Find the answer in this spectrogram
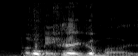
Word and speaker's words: Pokegama: So one thing, the GPS pronounced it Pokegama. So Brady and I got in a conversation as to what's the right way to pronounce that.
